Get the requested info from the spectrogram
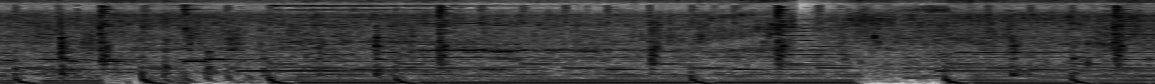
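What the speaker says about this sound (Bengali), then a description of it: "পেঁয়াজটা কিন্তু ভালো করে ভেজে নেব" Onion frying in a pan with salt and black pepper powder, a steady close sizzle with stirring scrapes running throughout, no talking.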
